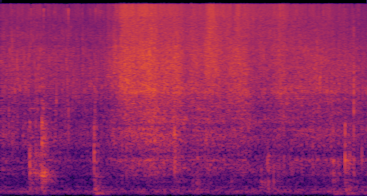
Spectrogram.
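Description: Onions sautéing in a pan, a loud, dense sizzle that swells midway and holds steady, with a few soft knocks of stirring near the start.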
